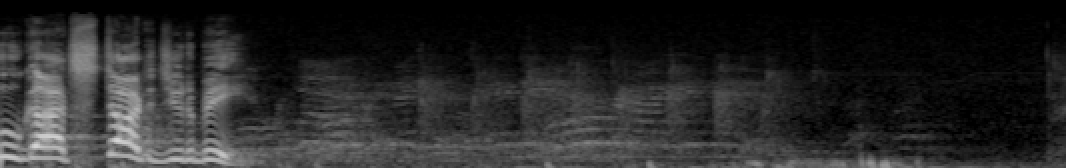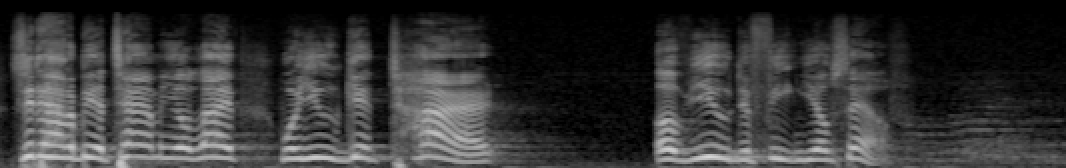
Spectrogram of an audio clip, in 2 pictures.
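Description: A man preaches loudly and with animation through a microphone in a large echoing hall.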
